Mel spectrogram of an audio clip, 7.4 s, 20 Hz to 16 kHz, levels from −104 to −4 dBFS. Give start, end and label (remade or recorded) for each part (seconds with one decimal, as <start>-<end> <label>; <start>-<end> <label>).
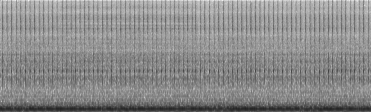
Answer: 0.0-1.2 recorded; 1.2-3.9 remade; 3.9-7.4 recorded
